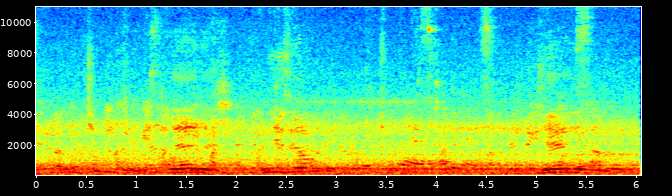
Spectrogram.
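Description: A subway train rumbles along.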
